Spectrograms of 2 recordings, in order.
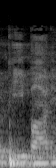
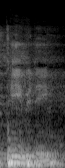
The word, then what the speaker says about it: Peabody: like don't go to Peabody, Massachusetts. It's Peveody.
